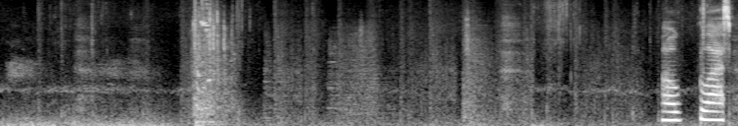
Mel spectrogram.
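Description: A young woman talks quietly into a close microphone.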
